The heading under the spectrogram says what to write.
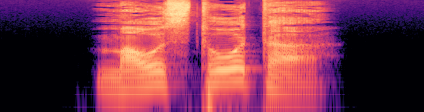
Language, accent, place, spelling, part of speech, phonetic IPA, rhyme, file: German, Germany, Berlin, maustoter, adjective, [ˌmaʊ̯sˈtoːtɐ], -oːtɐ, De-maustoter.ogg
- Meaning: inflection of maustot: 1. strong/mixed nominative masculine singular 2. strong genitive/dative feminine singular 3. strong genitive plural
